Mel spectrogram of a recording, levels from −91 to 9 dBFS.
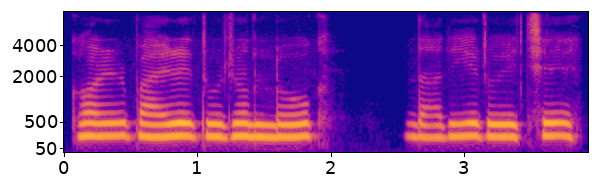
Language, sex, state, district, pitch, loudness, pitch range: Bengali, female, West Bengal, Cooch Behar, 235 Hz, -13 LUFS, 225-240 Hz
